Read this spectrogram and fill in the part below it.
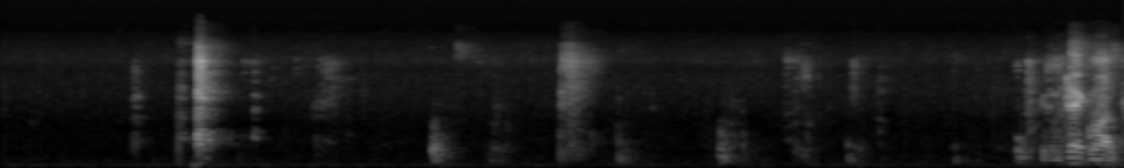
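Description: Plates clink as they are set down on a table.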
